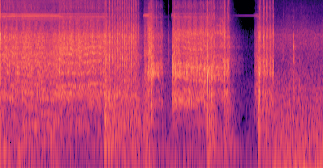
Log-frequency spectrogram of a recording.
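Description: A power driver sinks screws into wooden boards of a farmhouse-style desk, with loud whirring bursts broken by short pauses and a near-silent gap before a final short run.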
